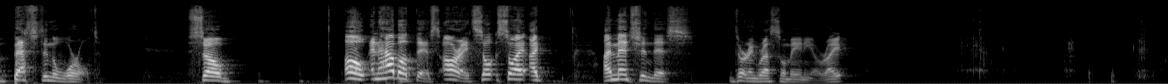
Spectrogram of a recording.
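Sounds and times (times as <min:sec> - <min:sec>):
speech: 0:00.1 - 0:01.0, 0:01.9 - 0:02.4, 0:03.4 - 0:08.5
person sipping a drink: 0:08.6 - 0:11.6.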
